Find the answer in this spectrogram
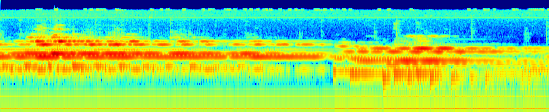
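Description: Theme music played on steelpans: loud sustained rolled chords that change to a new chord about halfway through.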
